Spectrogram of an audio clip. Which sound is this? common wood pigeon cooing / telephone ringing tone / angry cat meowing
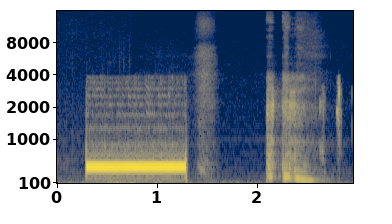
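telephone ringing tone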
